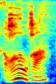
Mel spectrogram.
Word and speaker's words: Jauja: On va en Argentine voir le film Raura. Ça s'écrit J-A-U-J-A, Raura.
